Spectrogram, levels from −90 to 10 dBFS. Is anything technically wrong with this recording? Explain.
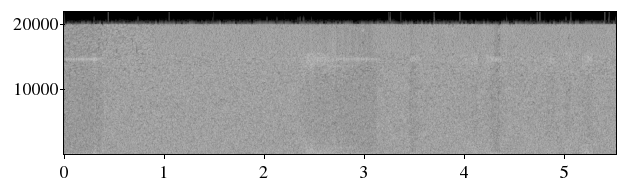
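Yes. A wrong sample width runs through the whole clip. The sound fits packed 24-bit data being read as 16-bit samples, so many values are built from mismatched bytes. Only some keep the real signal's top bits. The result is loud, harsh noise with the original faintly audible beneath it, playing at 0.667 times its proper speed and pitched down to match. That change in speed and pitch separates it from a byte-order fault, which keeps timing intact.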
